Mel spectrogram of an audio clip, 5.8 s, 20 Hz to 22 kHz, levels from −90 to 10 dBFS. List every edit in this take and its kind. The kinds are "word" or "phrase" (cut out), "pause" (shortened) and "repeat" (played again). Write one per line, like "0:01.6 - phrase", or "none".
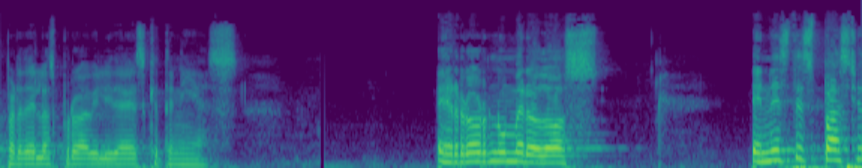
none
